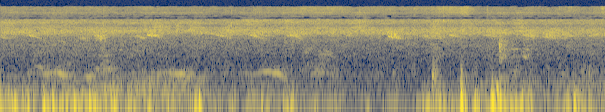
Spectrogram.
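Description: Birds calling in a steady repeating rhythm, short arched notes about every half second to a second, over a low rumbling noise. A couple of sharp knocks come about four and a half seconds in.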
